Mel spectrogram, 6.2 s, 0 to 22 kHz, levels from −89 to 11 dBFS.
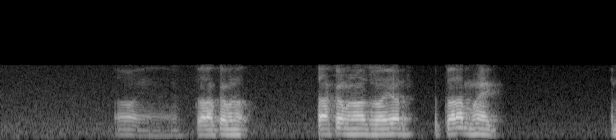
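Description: At 3.04 s the automatic gain falling sets in: the gain control judges the input too loud and pulls its gain down by about 7 dB by 3.4 s. The speech drops in level, and the room background sinks with it, as one block.

Overlapping that, from 3.32 s to 4.18 s, automatic gain rising follows as the control decides the level is now too low and pushes the gain back up by about 3 dB. Speech and background swell together gradually, leaving the level short of where it started.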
